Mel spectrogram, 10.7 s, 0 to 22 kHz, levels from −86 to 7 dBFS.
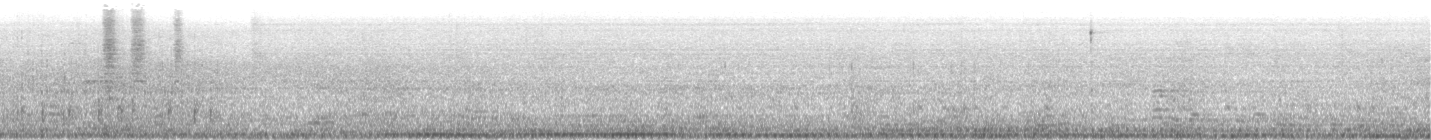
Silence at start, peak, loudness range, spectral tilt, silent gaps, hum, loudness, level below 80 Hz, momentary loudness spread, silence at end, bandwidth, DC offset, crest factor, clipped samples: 0 s; -16 dBFS; 2 LU; -5.5 dB/octave; none; none; -35 LUFS; -54 dBFS; 5 LU; 0 s; 17 kHz; under 0.1%; 18 dB; under 0.1%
